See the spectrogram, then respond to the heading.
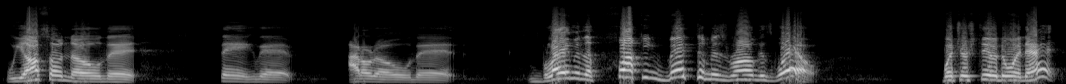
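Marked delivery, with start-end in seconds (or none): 5.3-10.6 loud, high, furious yelling; real exasperated shout; angry shout. Real, not acted. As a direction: blast her for blaming the victim. Angry outburst at the video.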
